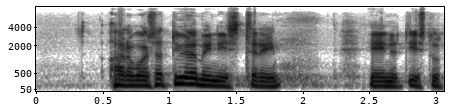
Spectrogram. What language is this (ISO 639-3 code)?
fin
